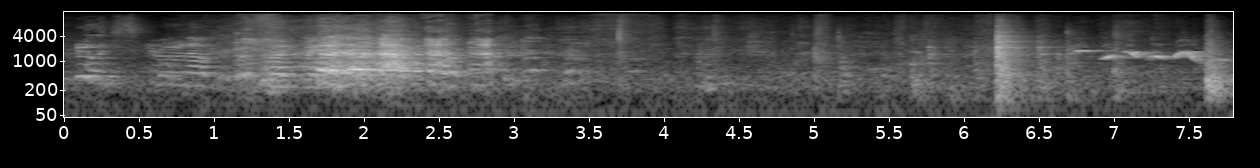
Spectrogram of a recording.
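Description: Young men shout and talk with animation in a small room.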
